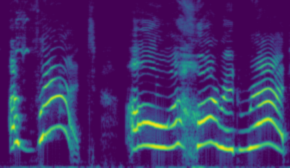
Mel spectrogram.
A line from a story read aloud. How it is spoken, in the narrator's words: shrieked the child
